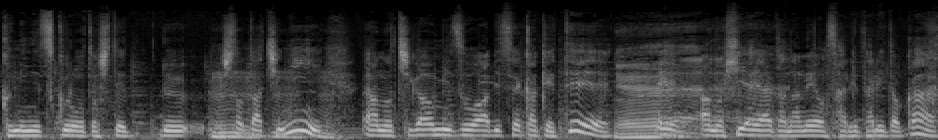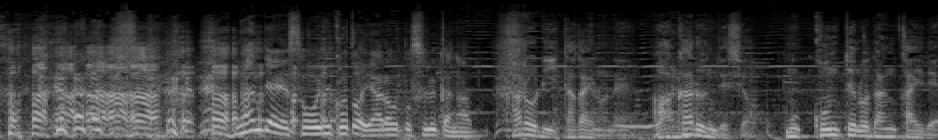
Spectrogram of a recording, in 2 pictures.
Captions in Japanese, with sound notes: ええ、あの、冷ややかな目をされたりとか、な [笑い] んでそういうことをやろうとするかな? カロリー高いのね、分かるんですよ。もうコテの段階で。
